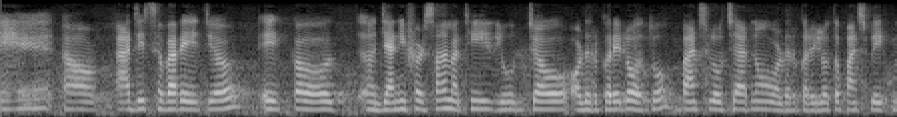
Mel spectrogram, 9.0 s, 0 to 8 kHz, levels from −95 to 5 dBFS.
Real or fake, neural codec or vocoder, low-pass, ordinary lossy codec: fake; codec, 16 kHz, 0.8 kbps, ZipCodec; 7.2 kHz; none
